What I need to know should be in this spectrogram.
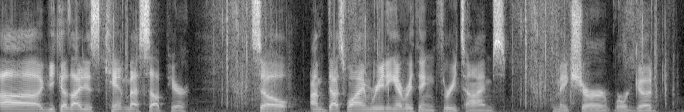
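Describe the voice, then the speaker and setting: Amid noticeable background noise, a man speaks at a moderate pace with fairly even intonation. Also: medium pitch for a man. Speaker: gaming streamer. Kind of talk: live stream commentary. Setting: live stream.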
